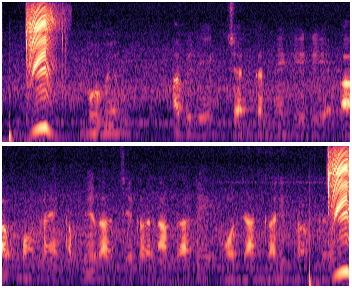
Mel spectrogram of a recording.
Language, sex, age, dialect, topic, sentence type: Hindi, male, 18-24, Garhwali, agriculture, statement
